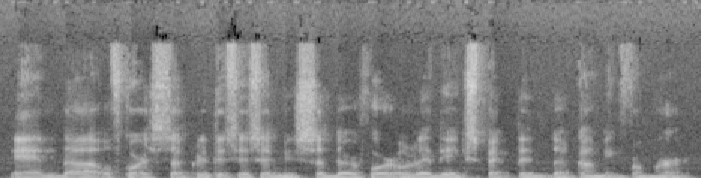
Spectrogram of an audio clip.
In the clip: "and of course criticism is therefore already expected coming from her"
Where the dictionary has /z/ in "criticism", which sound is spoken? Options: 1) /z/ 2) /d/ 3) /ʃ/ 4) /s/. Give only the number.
4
